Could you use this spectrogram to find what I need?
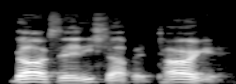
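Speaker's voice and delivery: normal talking voice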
